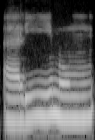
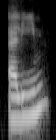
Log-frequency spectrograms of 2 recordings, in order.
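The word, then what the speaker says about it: أليم: Jadi kalau kita bacanya kebalik dengan ain, alim, itu mengetahui artinya. Nah, makanya ini sangat fatal ya, perbedaan antara hamzah dan ain. Apabila kita membacanya keliru dengan ain, maka terjadilah lahan jali di situ ya, kesalahan yang bisa merubah makna.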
